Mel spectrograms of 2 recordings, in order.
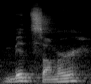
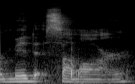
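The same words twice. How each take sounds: First: "Midsommar" said like English "midsummer"; "Midsommar" as everyday "mid-SUMMER"; English pronunciation. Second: "Midsommar" drawn out slowly, ending in "-ar"; "Midsommar" with a full, open "-mar" ending; alternative pronunciation. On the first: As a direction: say "Midsommar" with a plain "-er" ending. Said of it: "or however you wanna tell me". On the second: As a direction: say "Midsommar" as a slow "mid-sum-MAR". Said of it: "however you wanna tell me I'm saying it wrong". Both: Shown as a demonstration.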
